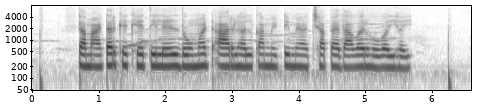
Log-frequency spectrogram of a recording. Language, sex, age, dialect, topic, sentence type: Magahi, female, 18-24, Southern, agriculture, statement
